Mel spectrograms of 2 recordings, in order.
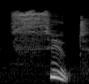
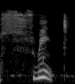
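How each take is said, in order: First: It sounds like one syllable, suit. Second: It sounds like one syllable, sweet. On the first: The speaker calls it right. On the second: The speaker calls it wrong.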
